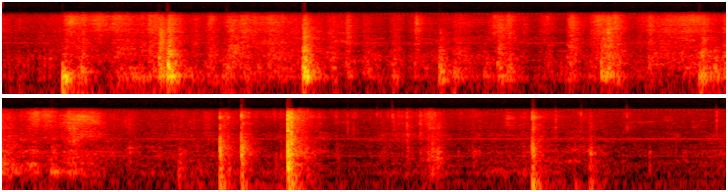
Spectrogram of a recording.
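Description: Cardboard trading-card boxes handled on a table: about a dozen irregular knocks, taps and thuds, the loudest a quick cluster about seven seconds in.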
